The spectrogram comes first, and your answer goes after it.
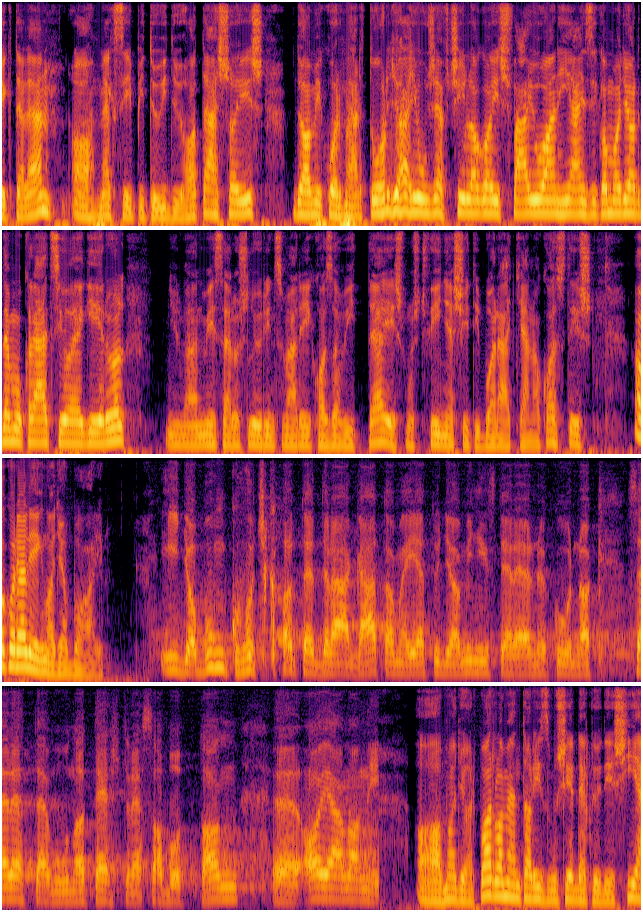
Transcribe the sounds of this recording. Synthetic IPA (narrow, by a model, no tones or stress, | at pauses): ekt̪ɛlɛnɒmɛkseːpiːt̪øːid̪øːɦɒt̪aːʃɒiʃ | d̪ɛɒmiko̞rmaːrt̪o̞rɟɒjoːʒɛft͡ʃilːɒɡɒiʃfaːjoːanhijaːɲzikɒmɒɟɒrd̪ɛmo̞kraːt̪sijɒɛɡeːɾøːl | ɲiːlvaːnmeːsaːɾo̞ʃløːɾint̪smaːreːkhɒzɒvit̪ːɛeːʃmo̞ʃt̪feːɲɛʃiːt̪ibɒɾaːcːa̰ːnɒ̰kɒst̪iʃɒkːoɾɛleːɡnɒɟɒbɒ̰j | iːɟɒbuŋkoːt͡ʃkʰɒt̪ɛd̪raːɡaːt̪ɒmɛjɛt̪ːuɟɛɒminist̪ɛɾɛlnøkuːrnɒksɛɾɛt̪ːɛmoːnɒt̪ɛʃt̪rɛsɒbot̪ːɒn | ɒjaːlːɒni | ɒmɒɟɒrpɒrlɒmɛnt̪ɒɾizmuʃeːrd̪ɛkløːd̪eːʃhija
